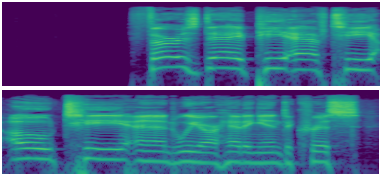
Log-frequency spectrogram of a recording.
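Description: A middle-aged man speaks clearly and with emphasis into a close microphone.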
